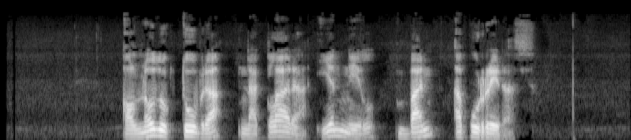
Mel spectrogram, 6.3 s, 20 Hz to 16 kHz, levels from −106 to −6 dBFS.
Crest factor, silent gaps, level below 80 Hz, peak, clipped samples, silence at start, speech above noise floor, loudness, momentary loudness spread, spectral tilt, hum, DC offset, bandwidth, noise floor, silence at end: 20 dB; none; -64 dBFS; -2 dBFS; under 0.1%; 1.25 s; 49 dB; -21 LUFS; 12 LU; -6.5 dB/octave; none; under 0.1%; 9.8 kHz; -70 dBFS; 1.05 s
